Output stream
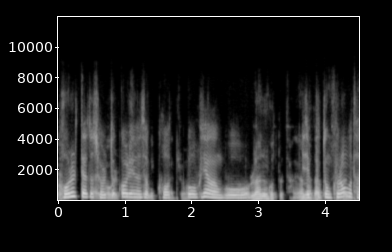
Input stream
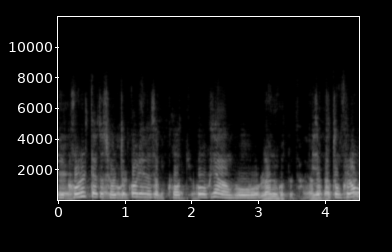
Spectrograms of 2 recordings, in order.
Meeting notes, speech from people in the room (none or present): none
